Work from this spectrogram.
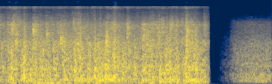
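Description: Rain falls steadily, a dense hiss of drops on surfaces that cuts out abruptly near the end and then returns more faintly.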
